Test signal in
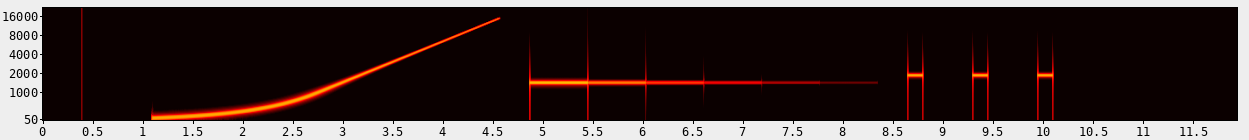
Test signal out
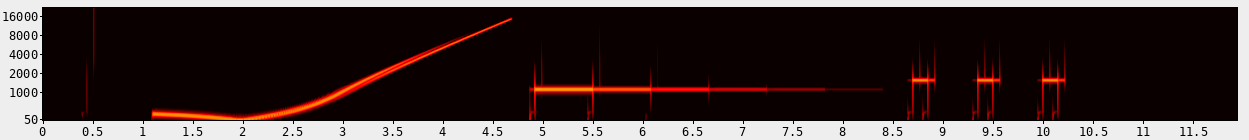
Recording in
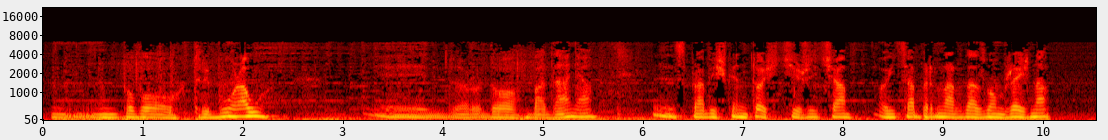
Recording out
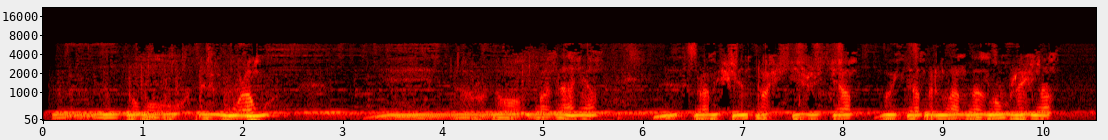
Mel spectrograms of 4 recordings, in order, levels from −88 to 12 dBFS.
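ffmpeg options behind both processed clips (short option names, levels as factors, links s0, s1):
-filter_complex "[0:a]acrossover=split=550|2700[s0][s1][s2];[s1]adelay=50[s3];[s2]adelay=120[s4];[s0][s3][s4]amix=inputs=3:normalize=0,afreqshift=-310,volume=0.668"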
